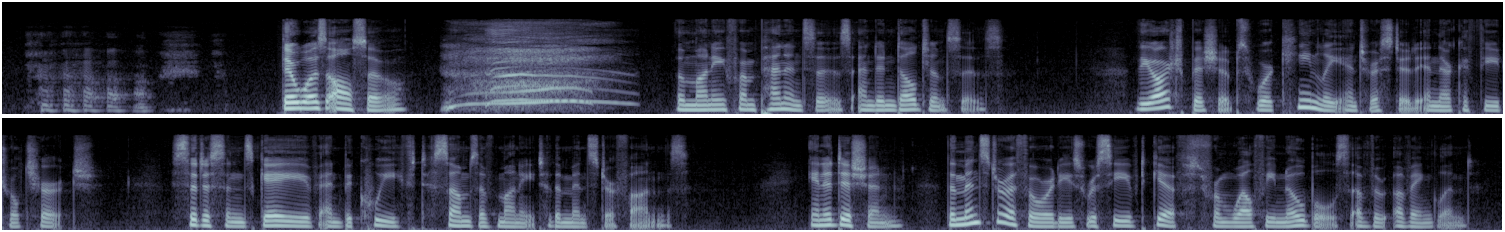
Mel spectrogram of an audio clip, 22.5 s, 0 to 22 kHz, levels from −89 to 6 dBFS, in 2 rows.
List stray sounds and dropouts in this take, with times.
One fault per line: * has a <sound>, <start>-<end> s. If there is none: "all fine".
* has a laugh, 0.2-1.7 s
* has a breath, 3.3-4.8 s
